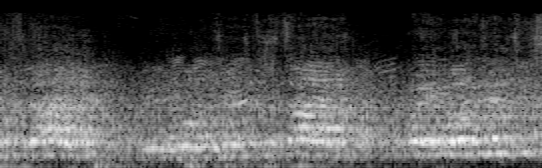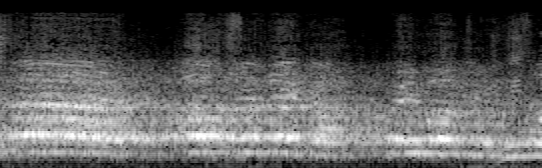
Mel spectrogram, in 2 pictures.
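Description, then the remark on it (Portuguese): A large stadium crowd of opposing football fans chants "we want you to stay" at Arsene Wenger in unison during the Premier League, a loud, steady sung refrain with rising and falling melody that carries on without pause over a dense roar of voices. “Torcida adversária cantando Queremos que você fique, Arsene Wenger.”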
